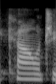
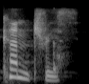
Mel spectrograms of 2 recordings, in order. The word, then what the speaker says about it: countries: word uh count remember so that one it is not an ow it's an a we don't say count say countries again could you repeat countries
